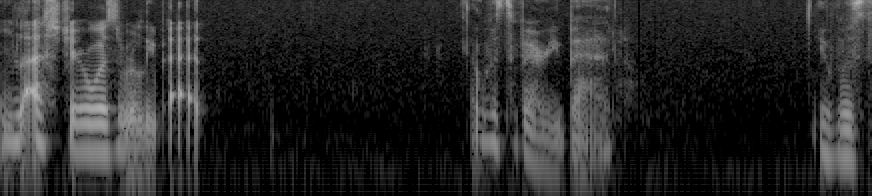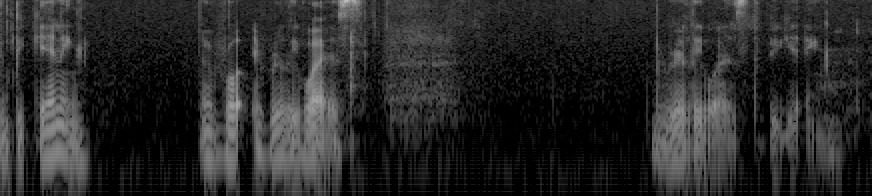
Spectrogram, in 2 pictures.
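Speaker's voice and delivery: very soft, quiet, holding back tears. The speaker compares this year to a bad last year, holding back tears. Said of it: "I'm trying not to cry so hard".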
